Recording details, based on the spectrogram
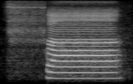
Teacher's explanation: सा जब हम पढ़ेंगे तो सीटी की आवाज़ बिल्कुल नहीं आनी चाहिए।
